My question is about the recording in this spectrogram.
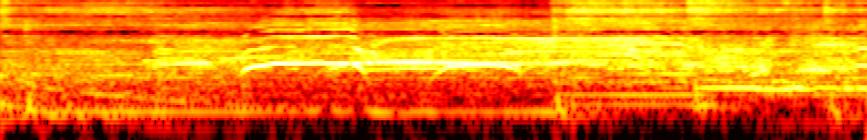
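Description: Live rock band playing, heard from within a stadium crowd: a held low note underneath, with sung vocal lines coming in louder about a second in.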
